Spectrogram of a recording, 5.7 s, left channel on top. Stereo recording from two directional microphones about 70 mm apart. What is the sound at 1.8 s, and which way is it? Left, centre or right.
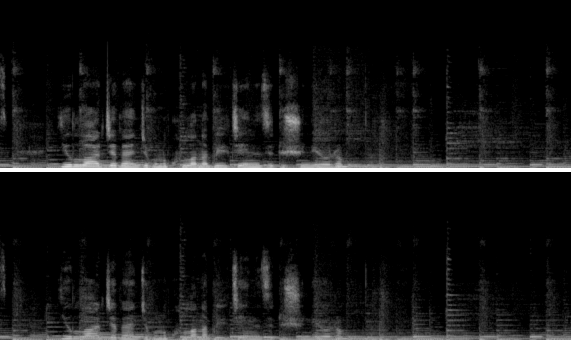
Speech, left.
